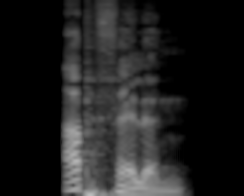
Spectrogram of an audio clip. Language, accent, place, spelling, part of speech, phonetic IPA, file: German, Germany, Berlin, Abfällen, noun, [ˈapˌfɛlən], De-Abfällen.ogg
- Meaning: dative plural of Abfall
